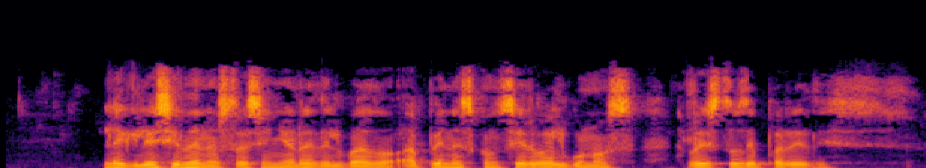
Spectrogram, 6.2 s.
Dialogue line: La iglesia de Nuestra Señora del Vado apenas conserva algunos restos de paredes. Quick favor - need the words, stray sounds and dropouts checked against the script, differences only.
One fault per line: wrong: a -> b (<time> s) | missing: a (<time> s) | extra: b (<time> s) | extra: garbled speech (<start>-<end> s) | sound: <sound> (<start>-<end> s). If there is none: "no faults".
no faults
